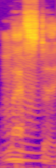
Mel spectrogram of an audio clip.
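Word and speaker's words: Leicester: close together is you know it's like or Lester you know but it's Lancaster yeah yeah so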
